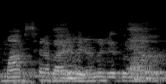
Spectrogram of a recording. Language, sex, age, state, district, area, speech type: Bengali, male, 18-30, West Bengal, South 24 Parganas, urban, spontaneous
